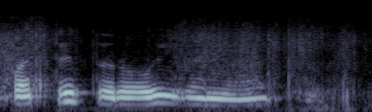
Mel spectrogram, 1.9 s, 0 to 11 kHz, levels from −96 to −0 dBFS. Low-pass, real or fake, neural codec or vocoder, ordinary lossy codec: 7.2 kHz; fake; codec, 16 kHz, 8 kbps, FunCodec, trained on Chinese and English, 25 frames a second; none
